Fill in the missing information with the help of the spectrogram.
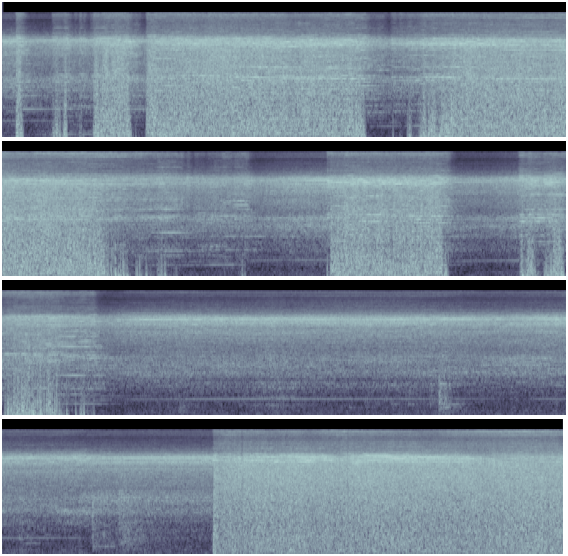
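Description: Angle grinder with a cut-off disc cutting through a sheet-steel cable tray in several passes, the loud grinding breaking off briefly between them. In the middle stretch it runs under lighter load with a steady whine before biting in hard again near the end.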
